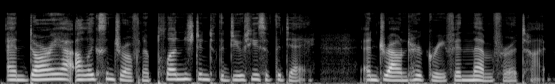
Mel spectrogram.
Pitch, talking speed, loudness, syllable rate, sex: 205 Hz, 205 wpm, -18 LUFS, 5.7 syllables/s, female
